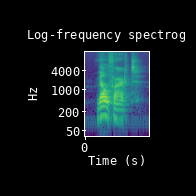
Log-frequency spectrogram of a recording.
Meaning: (noun) welfare, prosperity; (verb) second/third-person singular dependent-clause present indicative of welvaren
- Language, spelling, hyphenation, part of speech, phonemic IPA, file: Dutch, welvaart, wel‧vaart, noun / verb, /ˈʋɛlˌvaːrt/, Nl-welvaart.ogg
